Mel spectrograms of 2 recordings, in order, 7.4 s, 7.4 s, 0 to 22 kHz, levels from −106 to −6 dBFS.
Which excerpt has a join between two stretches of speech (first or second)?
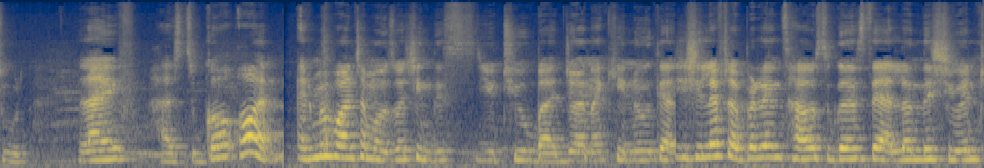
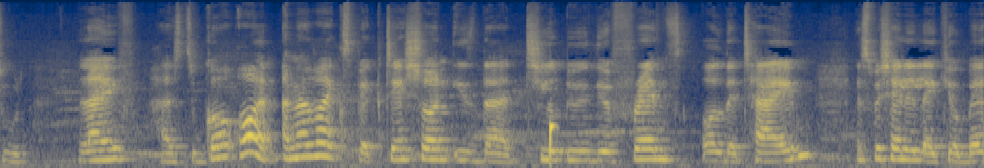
first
